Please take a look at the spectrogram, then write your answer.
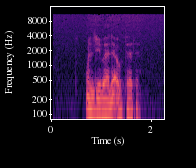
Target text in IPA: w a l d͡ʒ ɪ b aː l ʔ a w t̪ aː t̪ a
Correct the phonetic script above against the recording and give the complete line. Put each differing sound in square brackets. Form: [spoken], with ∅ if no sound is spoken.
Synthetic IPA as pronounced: w a l d͡ʒ ɪ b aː l ʔ a w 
